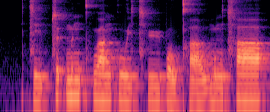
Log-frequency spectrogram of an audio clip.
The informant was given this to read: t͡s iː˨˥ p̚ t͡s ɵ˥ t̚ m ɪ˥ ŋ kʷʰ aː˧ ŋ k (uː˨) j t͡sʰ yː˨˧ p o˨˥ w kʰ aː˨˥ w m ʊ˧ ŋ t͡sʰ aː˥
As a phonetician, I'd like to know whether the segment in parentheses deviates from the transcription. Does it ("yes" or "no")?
no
